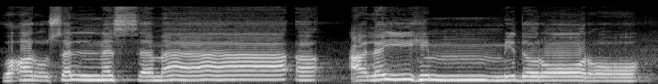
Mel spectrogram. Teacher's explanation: عین کو برابر حلق سے ادا کیا جائے گا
